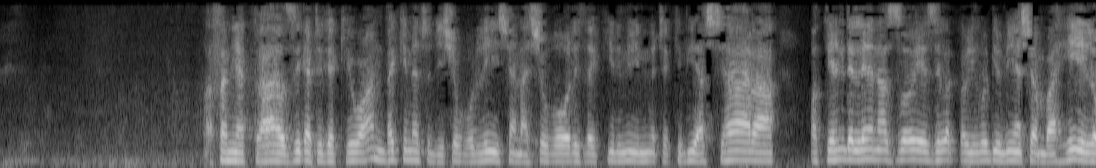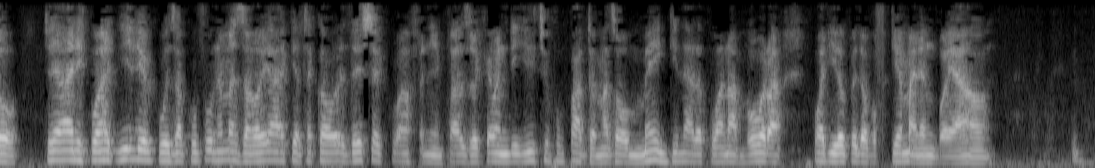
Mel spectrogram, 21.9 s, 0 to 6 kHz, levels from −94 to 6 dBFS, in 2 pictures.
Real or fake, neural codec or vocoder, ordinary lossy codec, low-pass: fake; codec, 16 kHz in and 24 kHz out, 0.6 kbps, FocalCodec, streaming, 2048 codes; MP3, 24 kbps; 5.4 kHz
